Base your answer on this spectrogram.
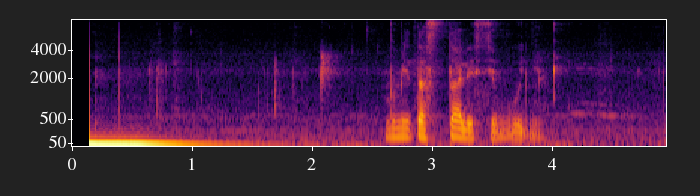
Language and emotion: Russian, angry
